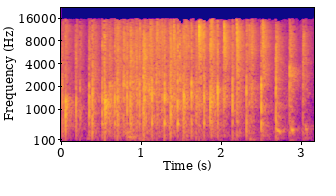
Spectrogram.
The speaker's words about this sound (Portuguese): Muito bem, muito bem. Uma salva é de palmas.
